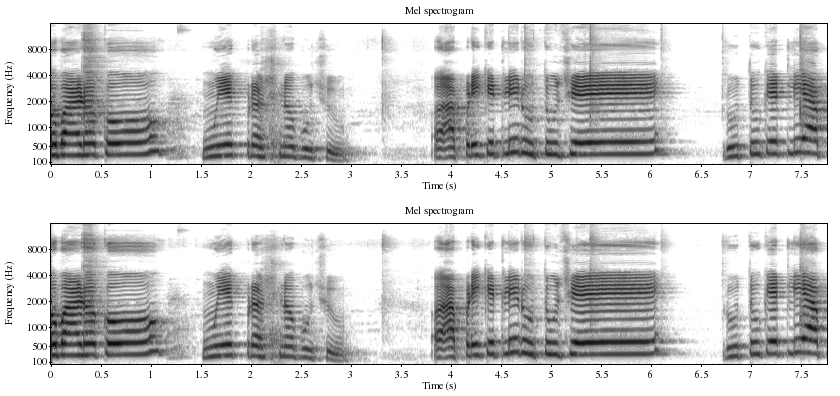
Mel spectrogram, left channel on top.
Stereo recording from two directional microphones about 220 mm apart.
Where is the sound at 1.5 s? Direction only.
10° right (ahead or behind).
